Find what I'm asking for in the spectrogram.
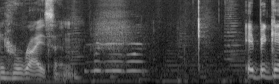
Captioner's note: tongue click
